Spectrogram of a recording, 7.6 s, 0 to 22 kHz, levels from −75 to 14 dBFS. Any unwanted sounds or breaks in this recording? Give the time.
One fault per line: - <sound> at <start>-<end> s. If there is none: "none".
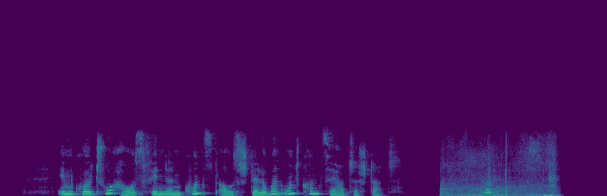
- bark at 5.5-7.0 s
